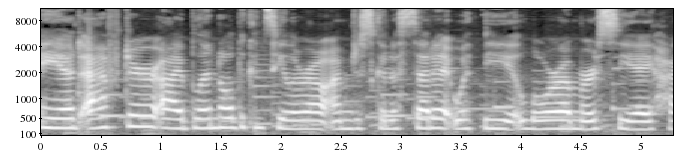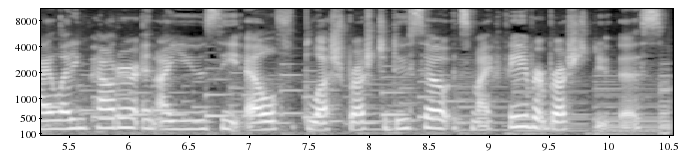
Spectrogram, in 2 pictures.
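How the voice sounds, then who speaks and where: A woman's voice: on the high side, level tone, normal speed, hardly any pauses, music in the background. A young woman with a stuffy cold, chatting upbeat through a makeup tutorial in her small bedroom and naming each product as she goes. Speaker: beauty vlogger.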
